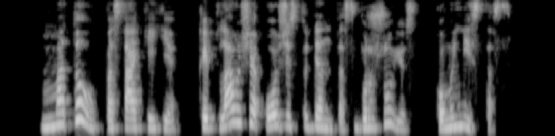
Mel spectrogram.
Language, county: Lithuanian, Utena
